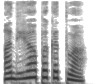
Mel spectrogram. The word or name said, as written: ಅಧ್ಯಾಪಕತ್ವ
